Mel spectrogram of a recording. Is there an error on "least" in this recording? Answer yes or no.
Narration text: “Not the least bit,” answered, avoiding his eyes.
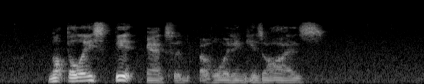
no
